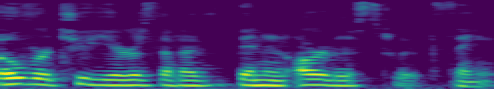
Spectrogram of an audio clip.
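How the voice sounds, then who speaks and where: A woman is whispering. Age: 50s. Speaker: makeup seller. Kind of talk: tutorial.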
